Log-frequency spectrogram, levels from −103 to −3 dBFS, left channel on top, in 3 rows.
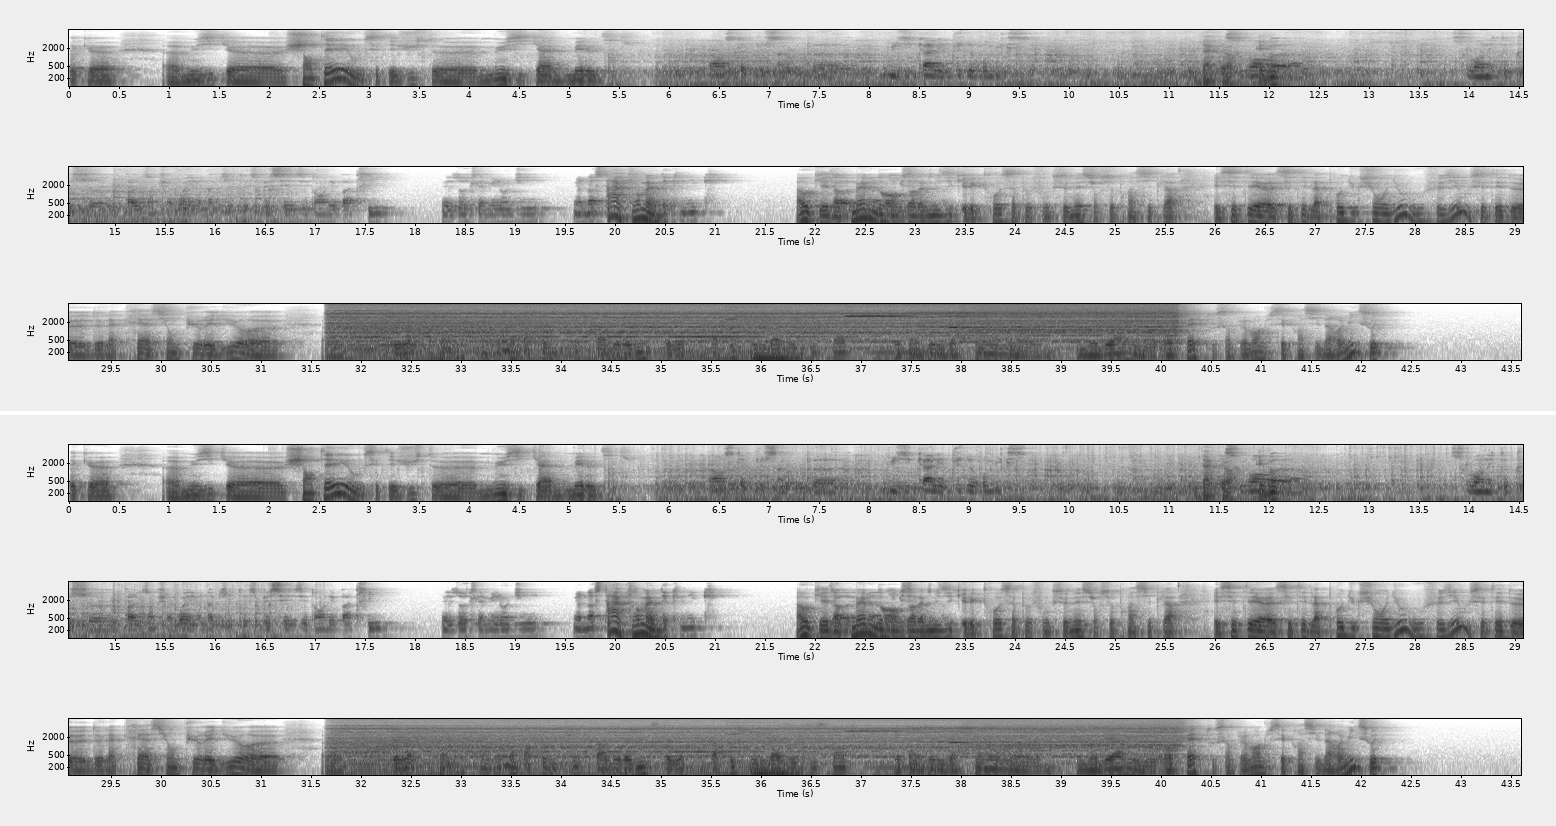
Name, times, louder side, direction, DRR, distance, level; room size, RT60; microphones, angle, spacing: voice 1, 0.0-5.6 11.2-12.1 19.9-20.5 21.8-31.9 32.2-42.2, right 2 dB, 25° right, 6 dB, 0.4 m, -33 dB
sound 1, 2.0-2.1 2.4-17.2, right 2 dB, 85° right, 1.0 m, -41 dB
voice 2, 6.3-9.6 11.5-12.4 13.8-17.7 18.3-19.2 19.6-20.0 20.6-21.0 22.1-23.4, right 2 dB, 55° right, 11 dB, 0.7 m, -38 dB
sound 2, 31.6-40.2, left 5 dB, 50° left, 0.9 m, -27 dB
6.6 x 6.1 x 7.2 m, 0.66 s
head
